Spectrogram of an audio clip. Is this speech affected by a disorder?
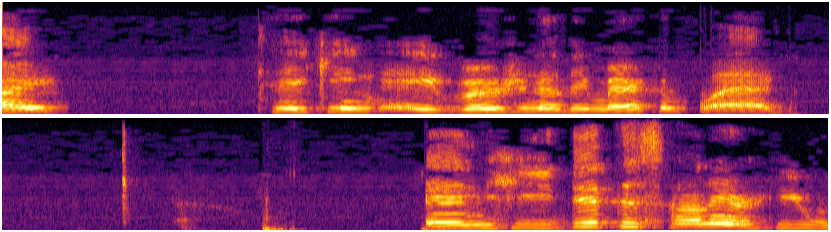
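Yes: cerebral palsy; lifelong, wheelchair user.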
